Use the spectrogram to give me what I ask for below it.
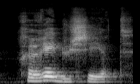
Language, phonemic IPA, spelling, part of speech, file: Dutch, /ɣəˌredyˈsert/, gereduceerd, verb, Nl-gereduceerd.ogg
- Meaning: past participle of reduceren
